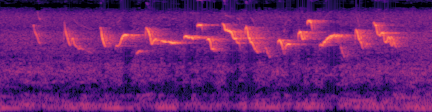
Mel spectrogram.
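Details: Lemon-bellied white-eye of Lombok origin singing a continuous, lively stream of high, sharp falling whistles and twittery slurs, evenly spaced and energetic, over faint low hum.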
